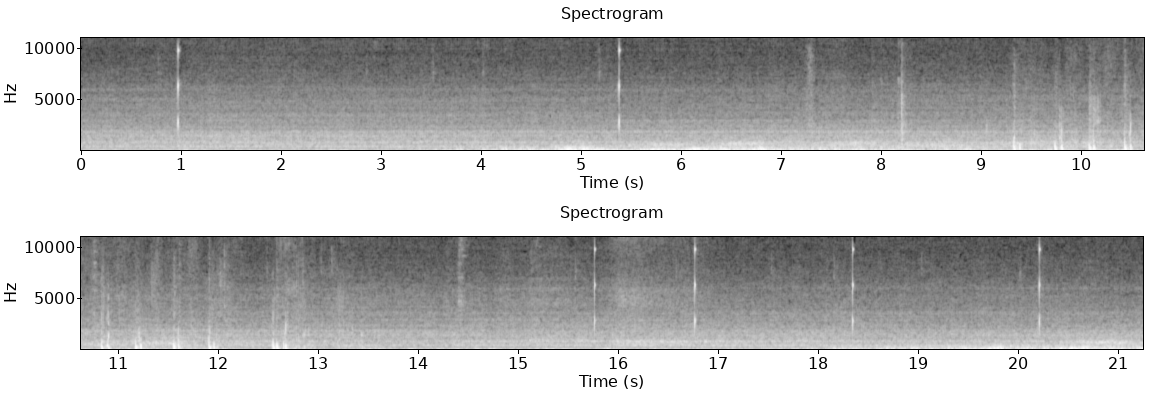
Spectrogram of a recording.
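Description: Soft clicks sound now and then as items are moved.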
